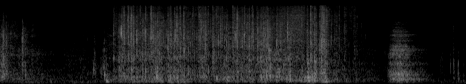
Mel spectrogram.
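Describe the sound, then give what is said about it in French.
Plastic packaging of toilet paper rolls crinkles and rustles for a few seconds, a dense continuous crackle that fades briefly before one more short burst of handling. “Des rouleaux de papier toilette.”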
